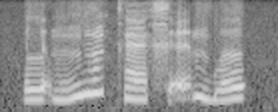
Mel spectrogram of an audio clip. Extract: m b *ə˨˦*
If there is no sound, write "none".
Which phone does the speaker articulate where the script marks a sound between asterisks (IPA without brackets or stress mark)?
ə˨˦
